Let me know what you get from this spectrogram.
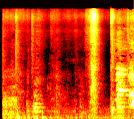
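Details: Rhodesian Ridgebacks from three generations of one family, grandmother, mother and grandchild, at home on a Saturday morning; short barks and yips amid a television playing news, ending in a louder burst of barking.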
